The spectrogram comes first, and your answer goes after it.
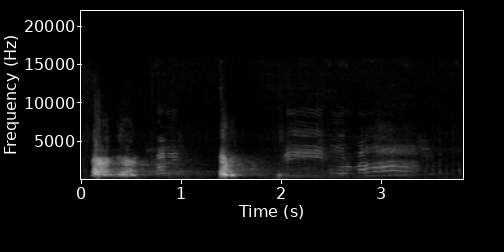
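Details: Dog at a treibball session: two loud, sharp barks about a second apart, followed by a human voice and higher harmonic vocal sounds.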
